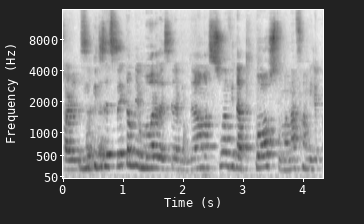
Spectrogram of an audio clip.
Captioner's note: speaking portuguese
